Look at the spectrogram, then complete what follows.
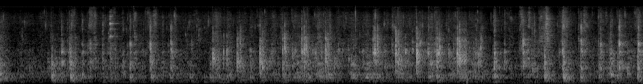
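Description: Wire whisk beating a thickening orange sauce in a small stainless-steel saucepan, the wires clicking and scraping against the pan in a quick, uneven run.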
